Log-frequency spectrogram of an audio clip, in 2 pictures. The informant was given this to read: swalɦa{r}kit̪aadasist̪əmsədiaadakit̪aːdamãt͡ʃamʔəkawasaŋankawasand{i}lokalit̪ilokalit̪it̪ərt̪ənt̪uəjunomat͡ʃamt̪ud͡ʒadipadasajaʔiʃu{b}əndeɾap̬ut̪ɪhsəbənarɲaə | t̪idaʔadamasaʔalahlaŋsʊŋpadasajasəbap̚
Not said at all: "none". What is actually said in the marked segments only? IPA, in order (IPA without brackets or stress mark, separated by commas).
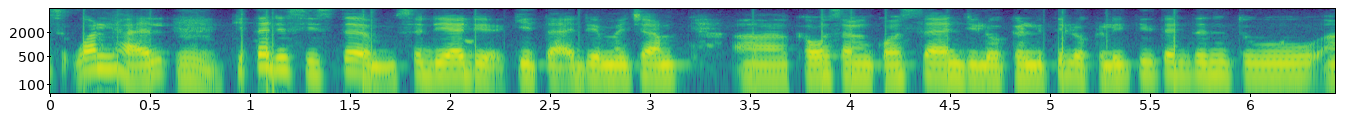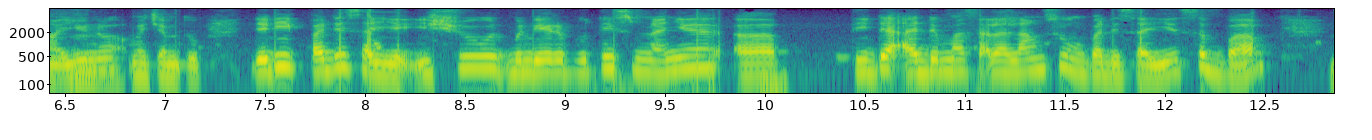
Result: l, i, b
